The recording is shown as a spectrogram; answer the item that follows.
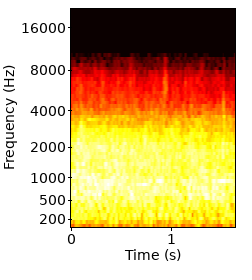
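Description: A football crowd at Oldham's ground during a 1977-78 match against Spurs claps in a dense, steady wash of applause that stays loud and even throughout.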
